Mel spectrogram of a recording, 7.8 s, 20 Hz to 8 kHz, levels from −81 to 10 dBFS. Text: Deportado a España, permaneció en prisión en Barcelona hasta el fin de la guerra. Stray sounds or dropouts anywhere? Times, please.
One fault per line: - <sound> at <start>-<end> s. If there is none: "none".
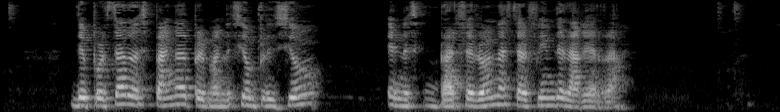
none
